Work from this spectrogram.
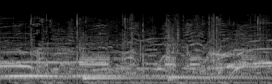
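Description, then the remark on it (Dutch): A crowd lining a road near kibbutz Hatzerim in Israel cheers, whoops, claps and waves Israeli flags on a Friday evening in the dark as five ambulances carrying freed hostages drive past, a dense, continuous wash of many voices and applause with a steady droning tone underneath. “Ze joelen, ze juichen, ze applaudisseren en ze wapperen met vlaggen.”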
